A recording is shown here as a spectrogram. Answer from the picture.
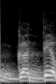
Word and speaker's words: गद्य: मैंने बोला गद्य, उसको गद्य बोलते हैं, गध नहीं।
